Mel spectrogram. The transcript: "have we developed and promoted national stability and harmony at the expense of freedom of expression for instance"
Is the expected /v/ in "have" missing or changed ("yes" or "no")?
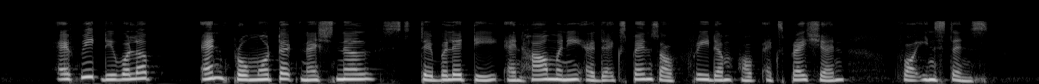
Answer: yes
